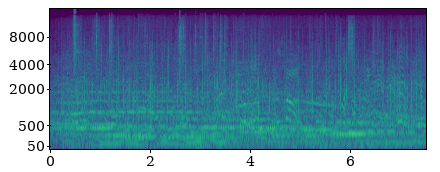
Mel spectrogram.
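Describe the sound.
A dense, steady wash of crowd noise with applause and scattered cheering, loud and continuous, with voices mixed into the din throughout.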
